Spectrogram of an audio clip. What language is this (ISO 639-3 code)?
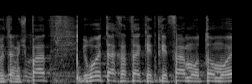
heb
